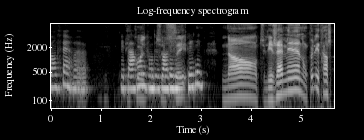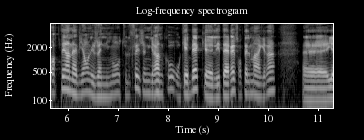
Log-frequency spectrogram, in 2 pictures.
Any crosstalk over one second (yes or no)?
yes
